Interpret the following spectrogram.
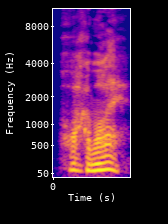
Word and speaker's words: guacamole: what nationality they are because if if you're from Mexico you would pronounce it more like wacamole yeah and then I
